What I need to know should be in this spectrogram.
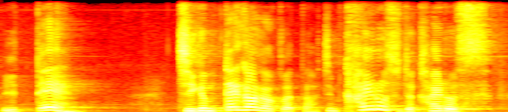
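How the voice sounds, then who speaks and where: A man's voice: high-pitched, lively intonation, normal speed, fairly bright tone. A man preaching a Sunday sermon as pastor, asking the congregation questions and slipping into paraphrased dialogue. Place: church service.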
